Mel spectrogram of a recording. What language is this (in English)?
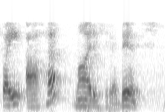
Tamil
